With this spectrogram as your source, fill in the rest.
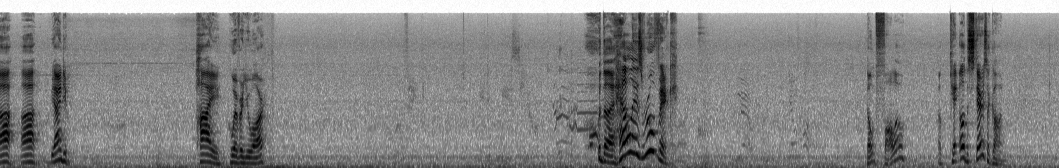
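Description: A middle-aged man speaks in a frightened, strained voice, crying out at times.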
